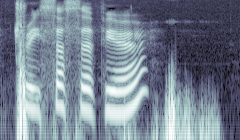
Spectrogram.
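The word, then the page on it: Tresussa Veur: Cornish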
